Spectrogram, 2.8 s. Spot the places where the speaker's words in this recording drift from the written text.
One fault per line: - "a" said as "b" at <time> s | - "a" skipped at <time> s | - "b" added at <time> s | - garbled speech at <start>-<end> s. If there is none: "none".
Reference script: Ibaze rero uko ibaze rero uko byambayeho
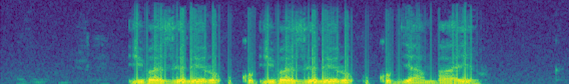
none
